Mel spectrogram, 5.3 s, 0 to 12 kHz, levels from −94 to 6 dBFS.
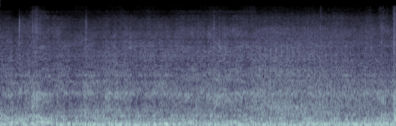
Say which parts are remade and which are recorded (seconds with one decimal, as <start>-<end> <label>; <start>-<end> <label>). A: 0.0-3.4 remade; 3.4-5.3 recorded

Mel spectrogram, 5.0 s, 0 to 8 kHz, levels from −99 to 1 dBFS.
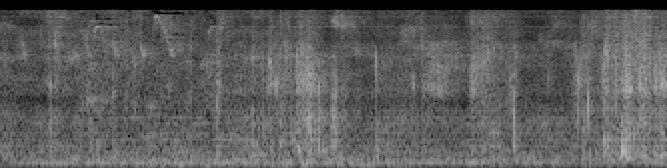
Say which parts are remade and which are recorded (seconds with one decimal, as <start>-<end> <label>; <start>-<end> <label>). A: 0.0-0.6 remade; 0.6-1.7 recorded; 1.7-5.0 remade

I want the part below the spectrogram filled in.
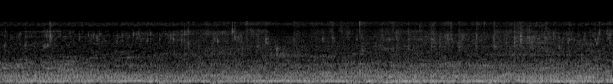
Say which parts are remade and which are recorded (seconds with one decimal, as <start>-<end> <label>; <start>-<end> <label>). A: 0.0-1.7 recorded; 1.7-5.4 remade; 5.4-6.1 recorded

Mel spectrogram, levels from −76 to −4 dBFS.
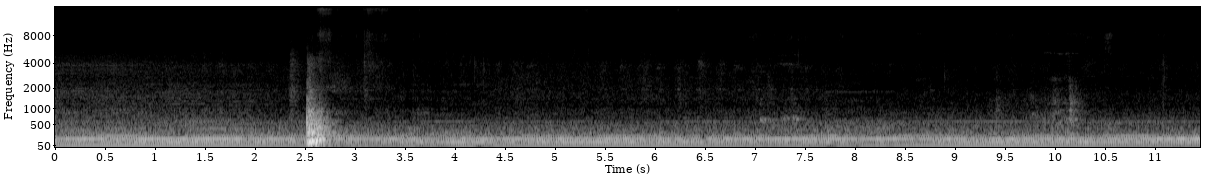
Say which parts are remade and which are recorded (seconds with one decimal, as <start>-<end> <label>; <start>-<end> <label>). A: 0.0-3.5 recorded; 3.5-4.4 remade; 4.4-7.7 recorded; 7.7-8.4 remade; 8.4-11.5 recorded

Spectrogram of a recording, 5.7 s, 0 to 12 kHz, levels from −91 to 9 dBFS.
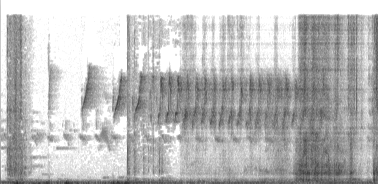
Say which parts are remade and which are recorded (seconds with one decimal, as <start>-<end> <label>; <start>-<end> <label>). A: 0.0-2.7 recorded; 2.7-5.7 remade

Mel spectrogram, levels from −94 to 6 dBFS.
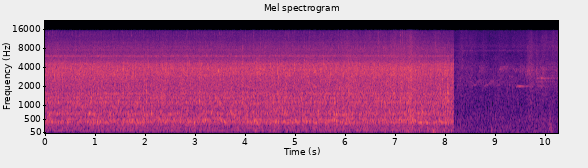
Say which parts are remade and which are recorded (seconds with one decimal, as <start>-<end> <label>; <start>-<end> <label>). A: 0.0-10.3 recorded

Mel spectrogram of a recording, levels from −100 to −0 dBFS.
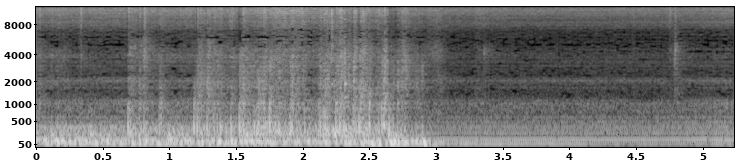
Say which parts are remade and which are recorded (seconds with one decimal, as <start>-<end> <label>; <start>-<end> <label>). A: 0.0-1.7 remade; 1.7-2.5 recorded; 2.5-5.2 remade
